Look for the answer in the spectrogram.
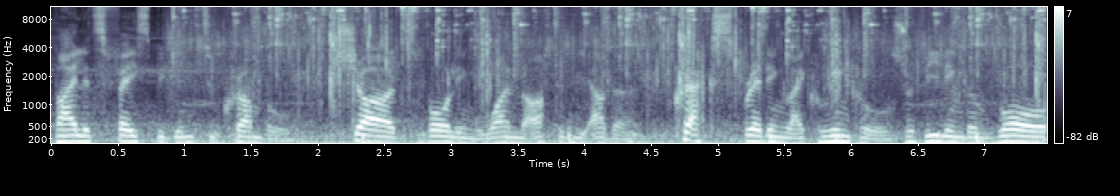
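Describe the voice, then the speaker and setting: A man reading dramatic scripted narration in a measured, solemn manner. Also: medium pitch. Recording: loud music under voice. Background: loud dramatic music.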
